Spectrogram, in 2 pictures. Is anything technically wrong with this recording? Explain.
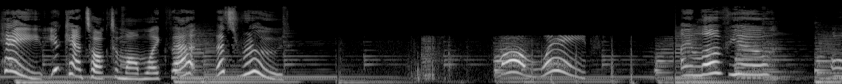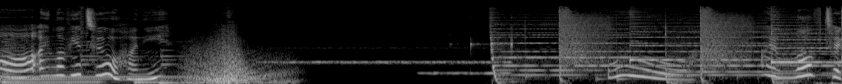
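Yes. From 3.37 s to 6.75 s the sound turns dull and boxy, with nothing above 3.8 kHz, and then clears again. This is likely an input switched to a poorer device: the recording path moved to a narrower-band microphone, with its own coloration and a new background noise about 35 dB below the signal, then switched back. A brief 20 ms silence at the changeover and the changed noise floor, with the level essentially unchanged, set this apart from a simple filter or bandwidth drop on the same input.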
